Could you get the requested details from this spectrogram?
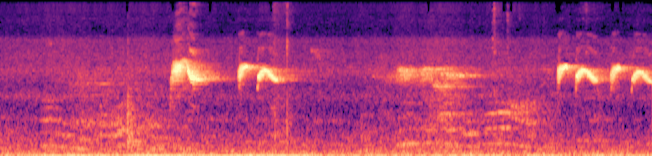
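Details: Female red-whiskered bulbul giving provoking calls to a wild-caught male to spur singing and fighting: paired and tripled sharp, downslurred notes, a thin drawn note between, over a steady low hum.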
